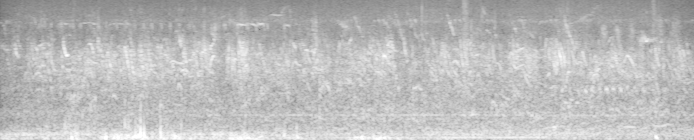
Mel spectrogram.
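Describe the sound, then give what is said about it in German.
A dense chorus of birds chirps and twitters continuously all around, loud and busy, on the bank of the Canal du Sahel, with a low rumble of wind or water underneath and no voices. “Lautes Vogelgezwitscher umgibt uns.”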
